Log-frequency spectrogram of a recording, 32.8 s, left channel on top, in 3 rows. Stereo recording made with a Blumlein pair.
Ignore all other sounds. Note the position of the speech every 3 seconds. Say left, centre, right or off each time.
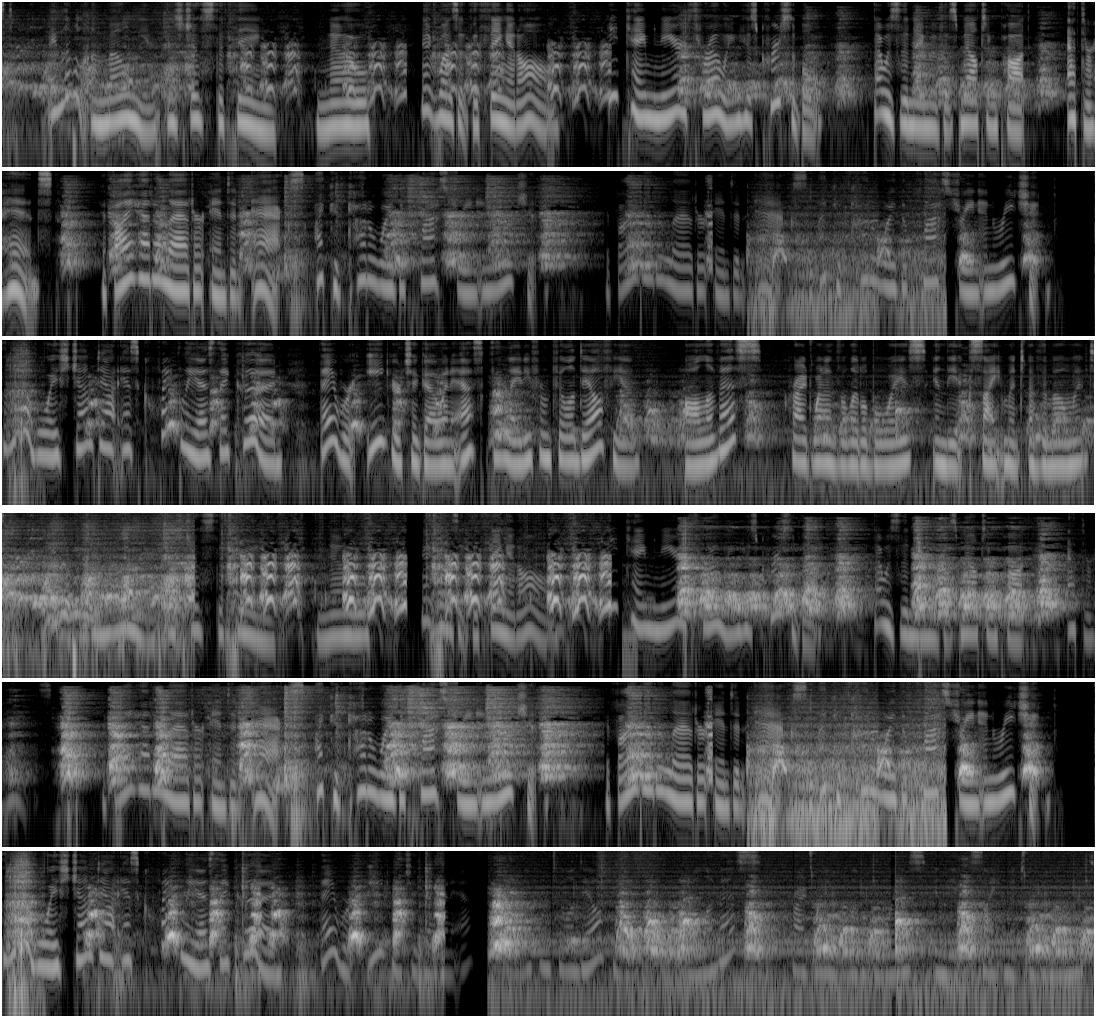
left, left, left, left, centre, right, right, centre, left, left, left.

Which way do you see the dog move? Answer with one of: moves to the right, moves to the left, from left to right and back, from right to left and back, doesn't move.
doesn't move.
